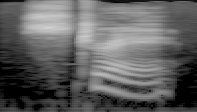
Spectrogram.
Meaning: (noun) 1. Any domestic animal that lacks an enclosure, proper place, or company, but that instead wanders at large or is lost; an estray 2. A person who is lost
- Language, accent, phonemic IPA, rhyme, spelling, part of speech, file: English, US, /stɹeɪ/, -eɪ, stray, noun / verb / adjective, En-us-stray.ogg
